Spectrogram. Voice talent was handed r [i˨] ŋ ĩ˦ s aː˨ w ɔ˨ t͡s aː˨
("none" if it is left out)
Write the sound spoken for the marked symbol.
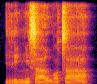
i˦˨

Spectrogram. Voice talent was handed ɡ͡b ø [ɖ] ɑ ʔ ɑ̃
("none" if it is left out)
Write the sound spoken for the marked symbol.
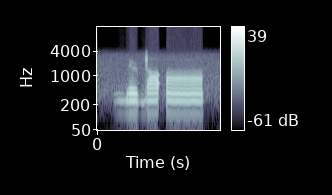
ɖ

